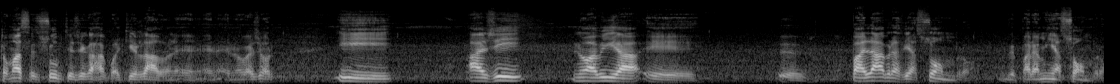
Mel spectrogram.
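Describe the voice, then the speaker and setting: Amid light background noise and a dry sound with no echo, a medium-pitched man speaks very slowly with lively intonation and long, frequent pauses. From Argentina, Córdoba. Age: 70s. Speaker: camera inventor and photography enthusiast. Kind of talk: interview monologue. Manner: hesitant, many fillers and repetitions. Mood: reflective, nostalgic. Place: garden. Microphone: phone near.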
